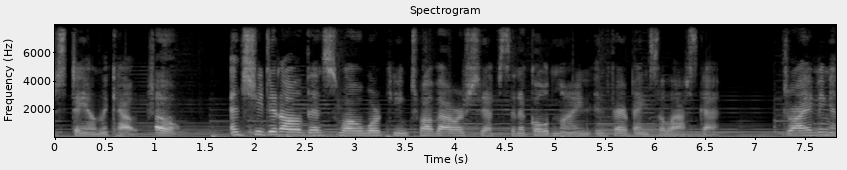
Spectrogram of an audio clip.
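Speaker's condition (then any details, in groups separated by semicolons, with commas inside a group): No condition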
